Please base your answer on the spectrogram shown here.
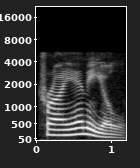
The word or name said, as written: triennial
